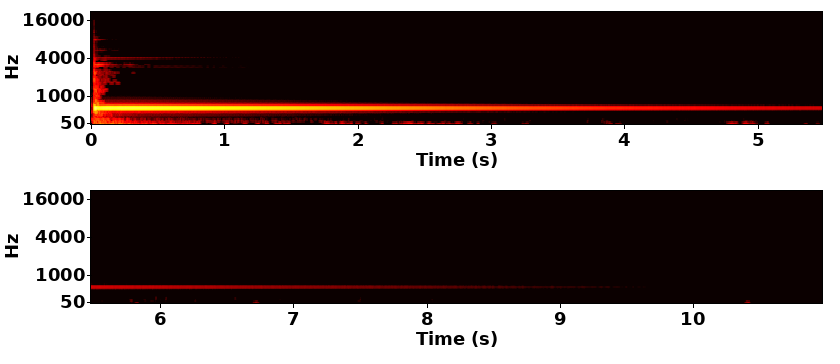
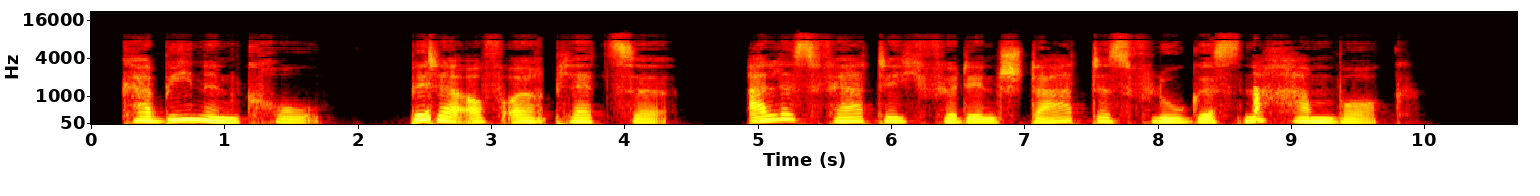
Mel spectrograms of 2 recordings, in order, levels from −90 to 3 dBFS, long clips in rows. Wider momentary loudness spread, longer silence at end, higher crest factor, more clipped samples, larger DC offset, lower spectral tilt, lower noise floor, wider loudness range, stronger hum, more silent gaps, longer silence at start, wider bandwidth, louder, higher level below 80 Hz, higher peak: first, 25 LU vs 9 LU; first, 7.7 s vs 0.85 s; about the same, 22 dB vs 18 dB; neither; neither; second, -4 dB/octave vs -6 dB/octave; first, under -90 dBFS vs -79 dBFS; first, 25 LU vs 2 LU; neither; neither; second, 0.05 s vs 0.25 s; second, 4.1 kHz vs 9.8 kHz; second, -24 LUFS vs -20 LUFS; second, -60 dBFS vs -40 dBFS; second, -8 dBFS vs -2 dBFS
